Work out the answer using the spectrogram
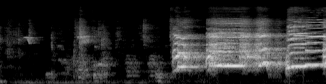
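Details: A red laughing chicken (Ayam Ketawa) rooster on top of its cage, after faint scattered clucks, launches into a loud, sustained, melodious crow that breaks briefly before continuing.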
